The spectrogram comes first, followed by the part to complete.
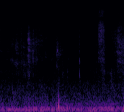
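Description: Faint rustling of paper as a page of a picture book is turned, with a small tick about a second in.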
